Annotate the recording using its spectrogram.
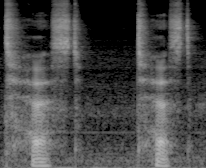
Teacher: your mouth will be more closed and also the front in the middle of your tongue will be high the back will droop down slightly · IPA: ɛ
